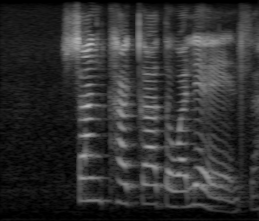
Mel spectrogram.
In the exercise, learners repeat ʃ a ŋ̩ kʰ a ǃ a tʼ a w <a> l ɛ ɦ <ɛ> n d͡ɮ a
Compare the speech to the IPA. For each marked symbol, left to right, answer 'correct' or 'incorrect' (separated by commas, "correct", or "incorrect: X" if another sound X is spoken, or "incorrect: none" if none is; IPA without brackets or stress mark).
correct, incorrect: ɛː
